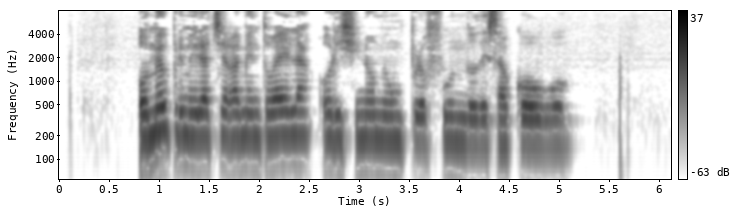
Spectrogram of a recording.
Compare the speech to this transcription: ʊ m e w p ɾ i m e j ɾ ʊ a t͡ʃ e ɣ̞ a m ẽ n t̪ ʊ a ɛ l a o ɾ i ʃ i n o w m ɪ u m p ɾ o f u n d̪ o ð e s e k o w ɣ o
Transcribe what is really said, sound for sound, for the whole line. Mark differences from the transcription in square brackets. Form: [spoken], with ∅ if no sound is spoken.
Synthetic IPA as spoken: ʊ m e w p ɾ i m e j ɾ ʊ a t͡ʃ e ɣ̞ a m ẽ n t̪ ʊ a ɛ l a o ɾ i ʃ i n o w m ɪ u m p ɾ o f u n d̪ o ð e s [a] k o w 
